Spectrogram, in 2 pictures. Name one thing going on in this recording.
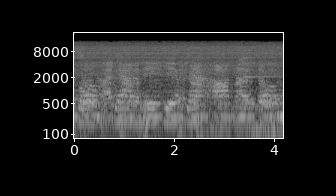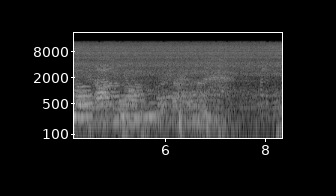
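A group of men and women chant together in unison nearby.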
